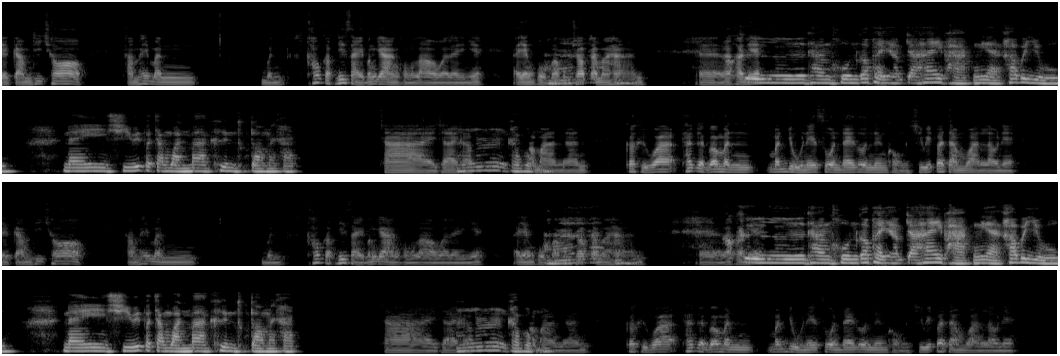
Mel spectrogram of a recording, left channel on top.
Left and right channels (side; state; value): both; normal; correlation 0.45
